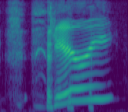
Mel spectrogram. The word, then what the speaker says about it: Gary: bear you're like why is it glum guri gary has one spelling this is just sort of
